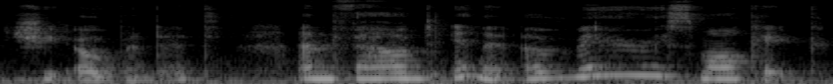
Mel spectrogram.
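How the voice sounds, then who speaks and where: Female English teacher and read-aloud host, expressive and careful in diction, faint noise behind. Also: high-pitched, slow pace. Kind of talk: storybook read-aloud for language learners.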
